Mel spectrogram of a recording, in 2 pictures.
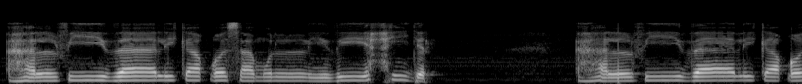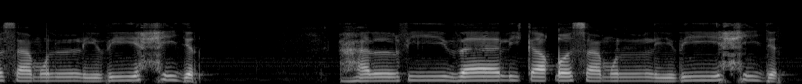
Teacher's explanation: untuk huruf ro-nya kita baca tipis karena sebelum huruf ro sukun terdapat huruf yang berharokat sukun yaitu jim dan huruf sebelumnya itu berharokat kasroh. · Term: tipis atau tarqiq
